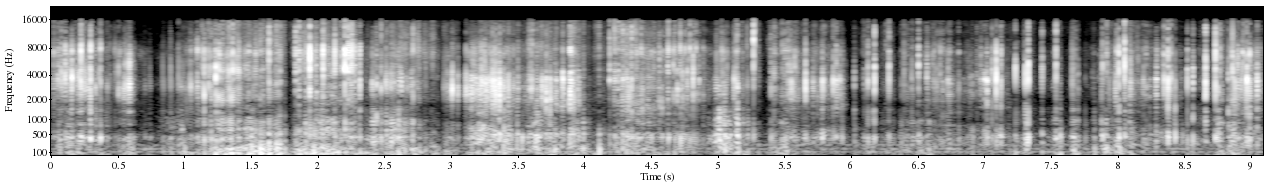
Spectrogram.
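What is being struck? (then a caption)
Embossed book cover. Long acrylic nails scratch across the woven-look embossed cover of a closed, solid book lying flat. The result is a dense, bright, crinkly rasp of rapid short strokes that swell and fade in uneven bursts, with little low end.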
